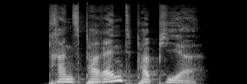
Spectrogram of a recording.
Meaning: tracing paper (translucent paper)
- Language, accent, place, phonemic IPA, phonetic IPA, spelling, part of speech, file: German, Germany, Berlin, /ˌtranspaˈrɛntpaˌpiːr/, [ˌtʁanspaˈʁɛntpaˌpi(ː)ɐ̯], Transparentpapier, noun, De-Transparentpapier.ogg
